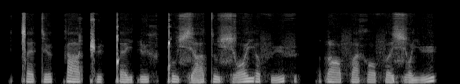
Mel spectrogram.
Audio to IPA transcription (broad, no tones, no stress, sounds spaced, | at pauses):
ǀ ɛ t ʏ k a ǁ y ǃ ɛ j ɗ y x ǃ u ɕ a t u ɕ ɔ j ə f y f | ɗ ɑ f a x ɔ f ɜ ɕ ɔ j y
